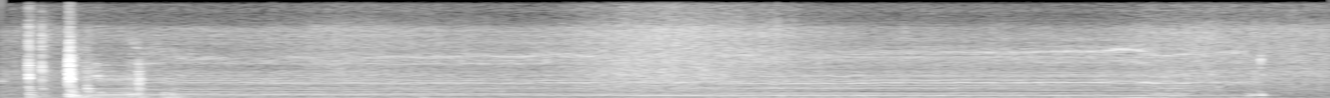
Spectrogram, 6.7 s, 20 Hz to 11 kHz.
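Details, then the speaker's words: BMW 7 Series power mirror motors: a click, then a smooth, even whine at steady pitch for about five seconds, stopping cleanly; both mirrors working normally. "see that perfect both of the mirrors are working"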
